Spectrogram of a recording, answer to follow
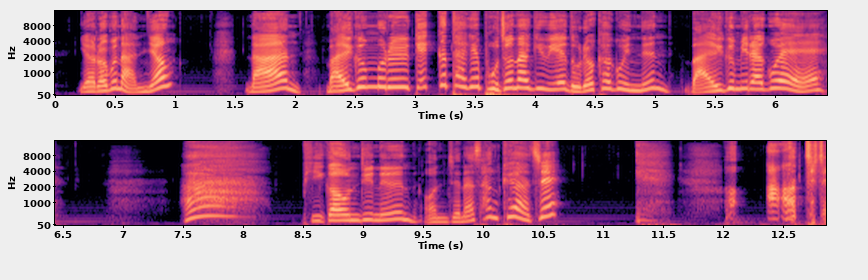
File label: Korean Character Young Boy; Female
